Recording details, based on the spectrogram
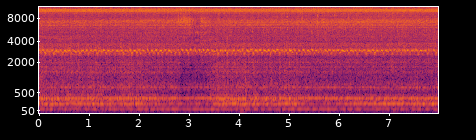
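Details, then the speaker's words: Myford ML7 lathe with 125 mm chuck taking a heavy cut in aluminium: continuous high-pitched ringing squeal; chatter likely from heavy chuck overhang, radial free-play and movement on the spindle thread. "and you can hear the vibration on that car that's about 50 to 60 cell car [Music] [Music] hmm so that last cut was 110th hour overall and you could hear it chattering there with that one"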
